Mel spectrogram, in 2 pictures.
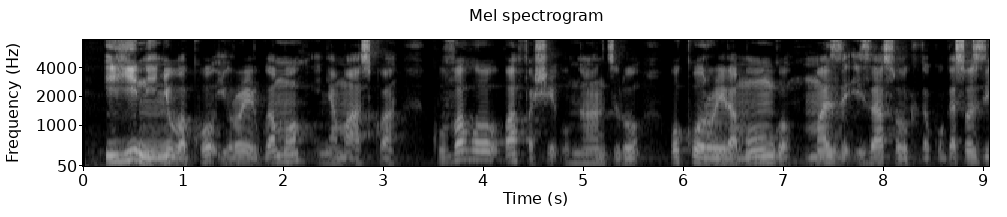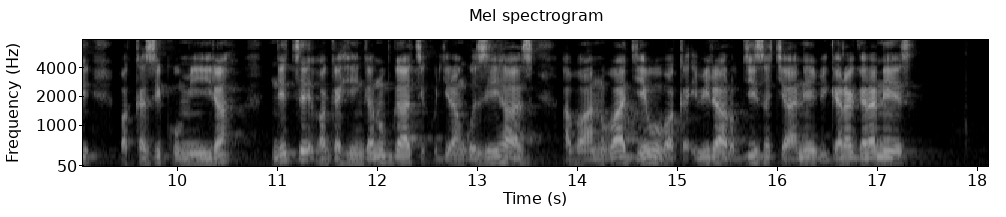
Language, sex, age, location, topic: Kinyarwanda, male, 25-35, Nyagatare, agriculture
